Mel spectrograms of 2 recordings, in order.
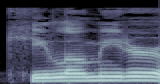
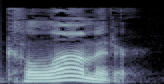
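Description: First: It is said in a British way. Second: It is said in an American way. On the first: The speaker calls it wrong. "you guys, don't you say like kilometer" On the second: The speaker calls it right. "we do better on kilometer"

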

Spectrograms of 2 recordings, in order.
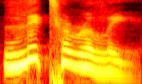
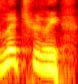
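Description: First: The T sound is pronounced crisply and emphasized. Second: The T sound is soft and not emphasized. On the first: "So they would probably say literally. ... Emphasizing the T" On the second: "instead of literally"

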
